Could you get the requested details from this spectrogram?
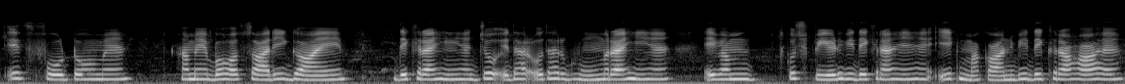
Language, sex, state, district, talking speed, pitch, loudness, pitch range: Hindi, female, Maharashtra, Nagpur, 155 wpm, 235 Hz, -18 LUFS, 230-250 Hz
